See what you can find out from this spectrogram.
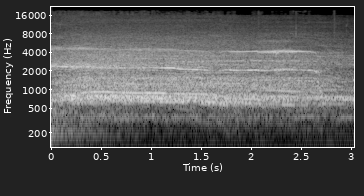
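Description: A large concert audience screams and cheers loudly to choose the title track the band should play, a sustained wall of shrill voices and whoops that holds steady for several seconds before easing slightly.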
